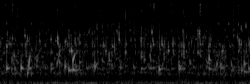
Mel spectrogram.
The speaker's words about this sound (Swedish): Just nu sitter jag vid en liten bäck i skogen som rinner ut från en källa. Ni kanske hör porlet som porlar här i bakgrunden.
